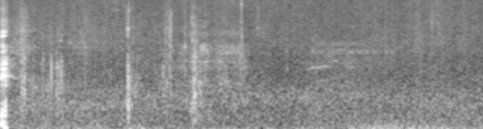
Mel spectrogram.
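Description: A few soft footsteps on bare, freshly graded dirt, about half a second apart in the first two seconds, over a low steady background.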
